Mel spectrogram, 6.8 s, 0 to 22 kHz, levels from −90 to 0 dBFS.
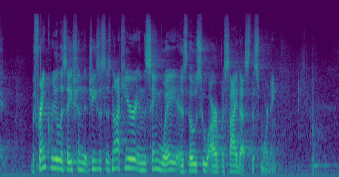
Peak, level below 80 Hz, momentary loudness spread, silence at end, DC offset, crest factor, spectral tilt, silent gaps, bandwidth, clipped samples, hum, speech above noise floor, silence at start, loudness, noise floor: -10 dBFS; -58 dBFS; 18 LU; 0.25 s; under 0.1%; 20 dB; -4.5 dB/octave; none; 16 kHz; under 0.1%; none; 26 dB; 0 s; -28 LUFS; -54 dBFS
